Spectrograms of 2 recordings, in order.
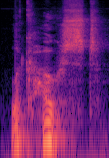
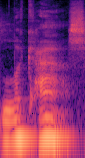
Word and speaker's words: Lacasse: It's not Lacasse or Lacoste. It's Lacasse. I mean, he says it. He's testified 4 times saying his name each and every time. And the interviews. I think the best resource for how to pronounce his name would be him.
